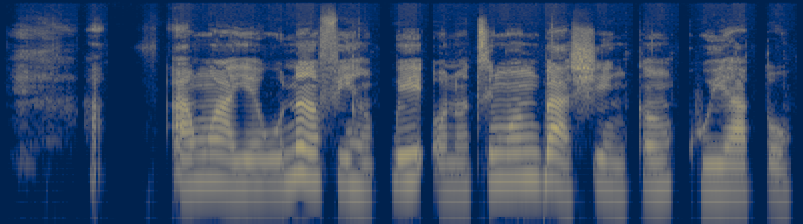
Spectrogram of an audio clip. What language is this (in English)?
Yoruba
